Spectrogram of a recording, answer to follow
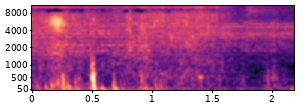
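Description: Wind buffeting the microphone over small waves washing on the shore, with one loud gust about half a second in. The hiss of the surf thins out near the end.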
